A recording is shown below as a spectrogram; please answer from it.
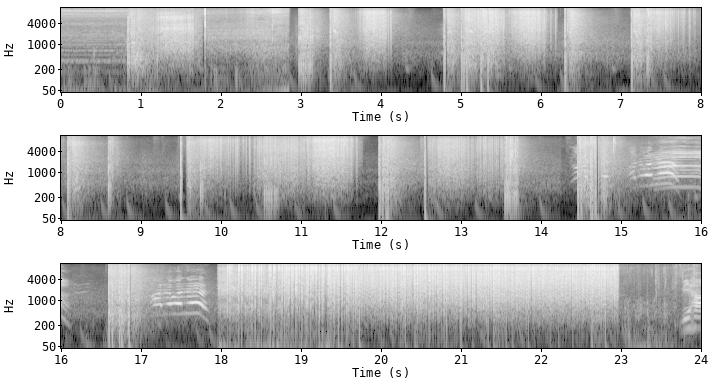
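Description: A consumer firework battery (cake) firing: a rapid string of shots and bursts heard in choppy, cut-up segments, then about five seconds of dense, unbroken noise near the end.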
